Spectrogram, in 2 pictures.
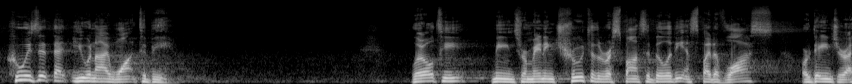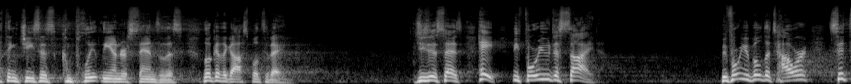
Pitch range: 135-200 Hz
